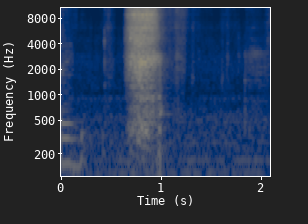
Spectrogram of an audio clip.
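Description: The tail of a spoken word, then about half a second in one short, sharp breath through the nose.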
